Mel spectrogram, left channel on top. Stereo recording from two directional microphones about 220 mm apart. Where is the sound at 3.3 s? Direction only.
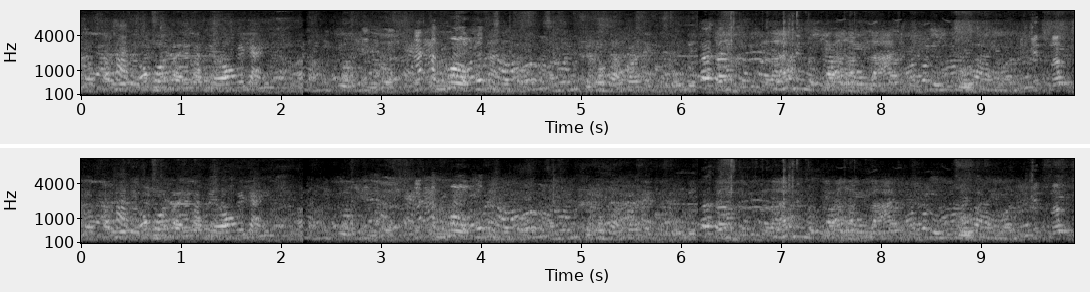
10° right (ahead or behind).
